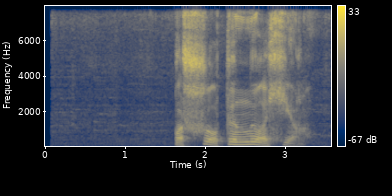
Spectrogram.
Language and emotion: Russian, angry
